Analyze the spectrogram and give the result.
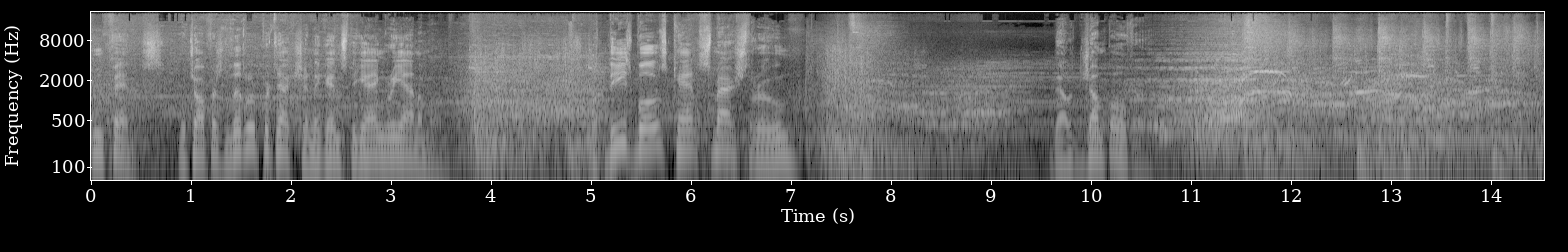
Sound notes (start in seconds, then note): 3.4 tense music; 7.1 fence thuds; 10.5 tense music; 12.1 people clamoring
